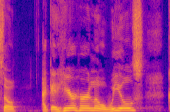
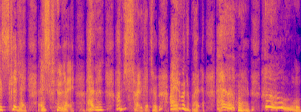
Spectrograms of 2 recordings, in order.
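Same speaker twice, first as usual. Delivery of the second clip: mock, very animated, breathless, pitched up, no pauses; 6 semitones higher than usual. Retelling a sweaty lady trying to get through: imitating someone animated and breathless. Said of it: "Just so animated, not taking a breath".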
